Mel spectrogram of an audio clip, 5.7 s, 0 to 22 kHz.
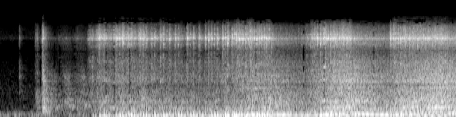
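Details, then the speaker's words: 1973 VW T2 camper, restarted after carburettor removal, jet unblocking and adjustment: brief crank, then it catches and settles into a steady, slightly fast choke idle with no stumbling. Clean cold start on choke. "obviously it's running on choke at leave this in here i'll let it warm up a bit"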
